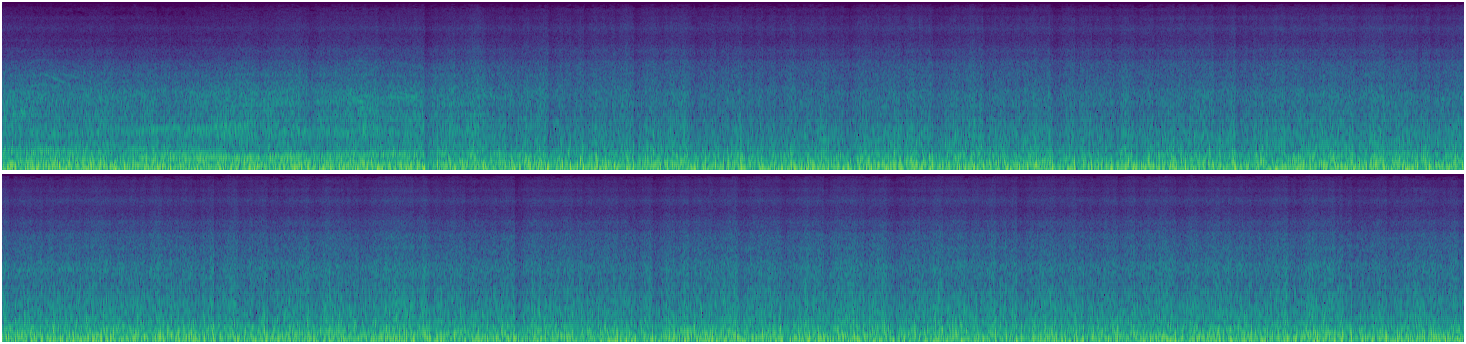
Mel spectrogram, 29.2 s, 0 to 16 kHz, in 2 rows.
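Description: BMW 320 E21 engine pulling hard under acceleration, its pitch rising over the first few seconds, then a steady dense mix of engine, wind and road noise as the car runs at speed.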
